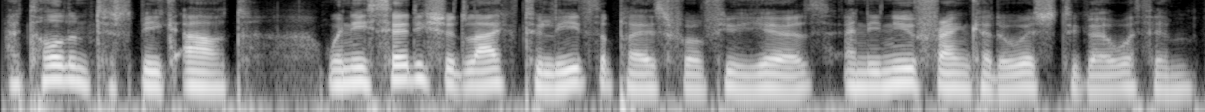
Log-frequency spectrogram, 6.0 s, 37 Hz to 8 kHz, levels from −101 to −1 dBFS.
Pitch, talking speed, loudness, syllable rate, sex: 130 Hz, 310 wpm, -18 LUFS, 6.0 syllables/s, male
